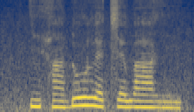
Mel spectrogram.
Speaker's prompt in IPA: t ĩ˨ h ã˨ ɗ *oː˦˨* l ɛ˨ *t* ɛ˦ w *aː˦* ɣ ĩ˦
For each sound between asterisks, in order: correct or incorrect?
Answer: incorrect, incorrect, correct

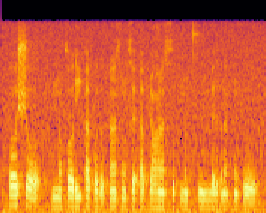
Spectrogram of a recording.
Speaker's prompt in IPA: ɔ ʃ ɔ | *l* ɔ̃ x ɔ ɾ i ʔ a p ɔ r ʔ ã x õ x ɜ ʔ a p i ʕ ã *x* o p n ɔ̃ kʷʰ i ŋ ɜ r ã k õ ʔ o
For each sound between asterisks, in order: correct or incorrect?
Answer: incorrect, correct

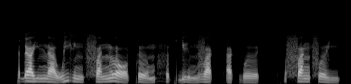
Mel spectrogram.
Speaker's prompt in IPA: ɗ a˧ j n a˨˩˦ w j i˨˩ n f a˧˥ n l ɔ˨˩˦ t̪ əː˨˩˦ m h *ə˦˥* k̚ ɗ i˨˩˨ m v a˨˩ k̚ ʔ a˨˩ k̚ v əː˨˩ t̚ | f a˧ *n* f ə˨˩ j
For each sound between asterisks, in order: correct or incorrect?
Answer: incorrect, incorrect

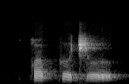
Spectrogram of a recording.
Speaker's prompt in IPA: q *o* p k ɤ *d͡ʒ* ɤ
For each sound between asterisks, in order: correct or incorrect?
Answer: correct, correct

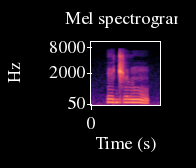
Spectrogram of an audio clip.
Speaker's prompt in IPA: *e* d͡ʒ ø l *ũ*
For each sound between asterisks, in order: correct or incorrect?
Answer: correct, correct

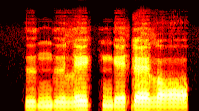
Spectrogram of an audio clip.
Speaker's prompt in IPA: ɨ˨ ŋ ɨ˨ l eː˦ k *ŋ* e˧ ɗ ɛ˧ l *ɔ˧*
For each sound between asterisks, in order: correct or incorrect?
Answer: correct, correct

